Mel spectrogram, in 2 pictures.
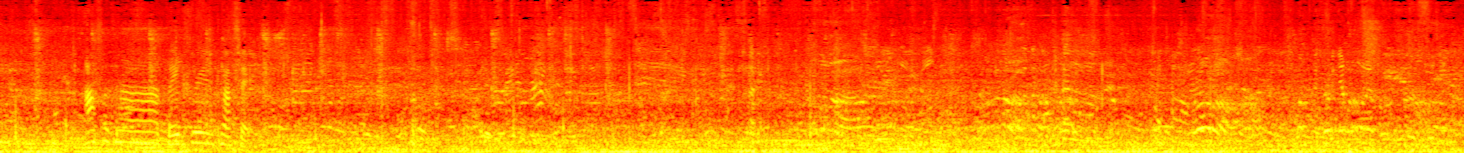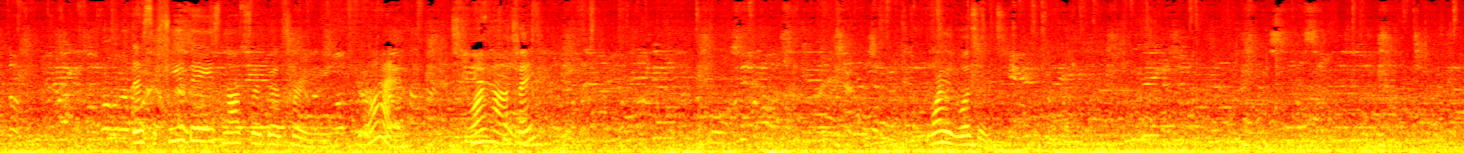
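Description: Voices of passers-by chatter in a busy street outdoors.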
